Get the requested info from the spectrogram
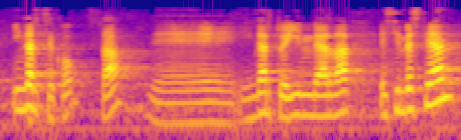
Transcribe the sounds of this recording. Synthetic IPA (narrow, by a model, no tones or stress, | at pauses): ind̪aɾt͡se̞ko̞est̪a | ind̪aɾt̪ue̞ɣimbe̞aɾð̞ae̞simbe̞st̪e̞an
